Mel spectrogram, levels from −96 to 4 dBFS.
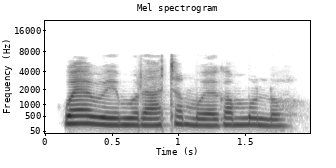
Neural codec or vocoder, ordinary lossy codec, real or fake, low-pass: codec, 16 kHz, 2 kbps, X-Codec, WavLM features, trained on Multilingual LibriSpeech; MP3, 48 kbps; fake; 7.2 kHz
